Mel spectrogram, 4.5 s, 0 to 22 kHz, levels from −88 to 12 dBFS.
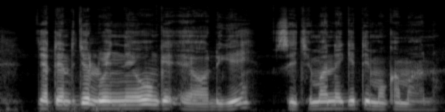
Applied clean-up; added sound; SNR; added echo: none; none; none; none.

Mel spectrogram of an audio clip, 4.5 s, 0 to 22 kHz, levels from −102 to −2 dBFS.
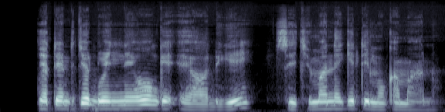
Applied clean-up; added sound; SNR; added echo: neural mask model DeepFilterNet 3.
